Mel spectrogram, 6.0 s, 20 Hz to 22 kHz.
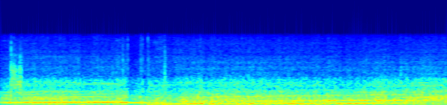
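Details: Honda Integra at 3/4 throttle in 3rd and 4th gear: engine drone climbs and holds high without matching gain in road speed; clutch slipping under acceleration.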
